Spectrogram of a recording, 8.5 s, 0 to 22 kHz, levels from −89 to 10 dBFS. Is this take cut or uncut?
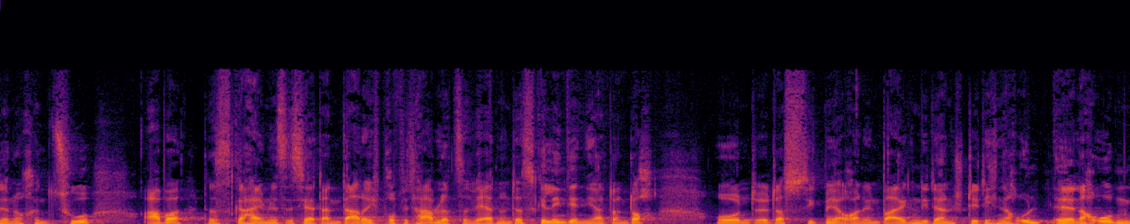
uncut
